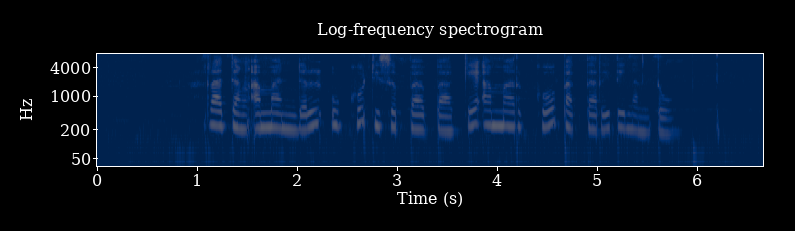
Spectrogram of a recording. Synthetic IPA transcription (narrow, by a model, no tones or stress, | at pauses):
rad̥a̤ŋʔa̰mandəluɡ̥ɔ̤d̪̥i̤səb̥ä̤b̥a̤keʔamarɡ̥ɔ̤b̥ak̚t̪əɾit̪inənt̪u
